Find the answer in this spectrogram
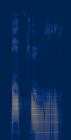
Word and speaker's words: étudie: So in that case, if you want to pronounce it correctly, you should pronounce it like il étudie. Okay, so the last thing that you will pronounce will be the vowel I here.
